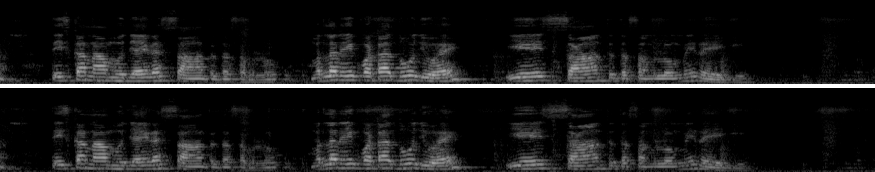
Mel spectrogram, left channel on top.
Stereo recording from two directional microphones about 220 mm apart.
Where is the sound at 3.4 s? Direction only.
10° right (ahead or behind).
